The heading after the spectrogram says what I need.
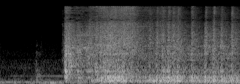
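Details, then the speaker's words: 1985 Honda Spree two-stroke scooter, probably unstarted a week or two: fires first try and holds a busy, steady idle without stumbling; owner says it smokes after sitting but rips once warm. "everything works it smokes quite a bit um when you start it up if it sits for a while but once it's warm the thing absolutely just rips"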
